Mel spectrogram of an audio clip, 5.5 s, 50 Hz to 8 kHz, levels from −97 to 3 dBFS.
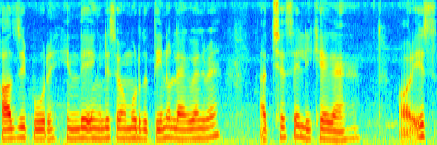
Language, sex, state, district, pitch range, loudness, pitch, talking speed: Hindi, male, Bihar, Jahanabad, 145-155 Hz, -18 LUFS, 150 Hz, 175 wpm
